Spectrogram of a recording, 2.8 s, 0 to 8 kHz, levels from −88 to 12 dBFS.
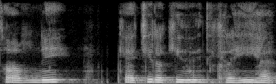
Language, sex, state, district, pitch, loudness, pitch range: Hindi, female, Madhya Pradesh, Bhopal, 210 Hz, -15 LUFS, 190-215 Hz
